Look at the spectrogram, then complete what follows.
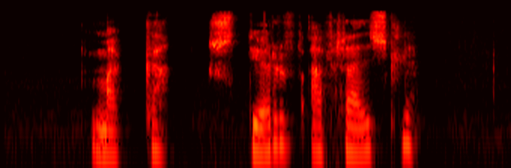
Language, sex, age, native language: Icelandic, female, 30-39, Icelandic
